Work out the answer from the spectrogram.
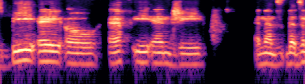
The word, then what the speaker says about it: Baofeng: The ones we bought are called, I don't know how it's pronounced. It's BAOFENG.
